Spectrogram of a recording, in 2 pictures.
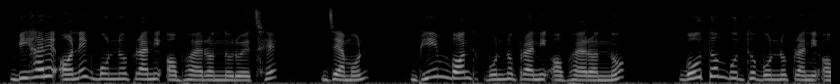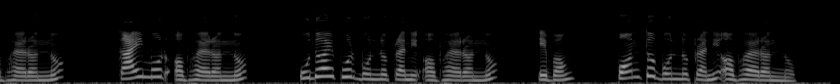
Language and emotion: Bengali, neutral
